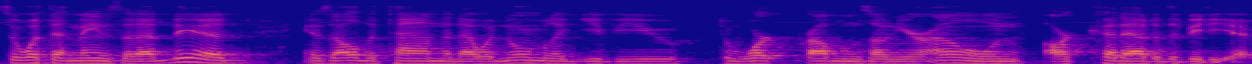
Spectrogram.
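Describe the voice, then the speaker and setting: At a fairly quick pace and with hardly any pauses, a man uses an unremarkable speaking voice of medium pitch and fairly even intonation. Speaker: high school chemistry teacher. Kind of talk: recorded class orientation.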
